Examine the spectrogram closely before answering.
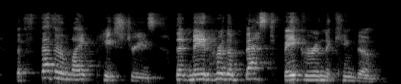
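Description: A woman with a fairly high pitch speaks in a room with audible echo and a quiet background. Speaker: high school teacher. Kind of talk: children's book read-aloud. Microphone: webcam.

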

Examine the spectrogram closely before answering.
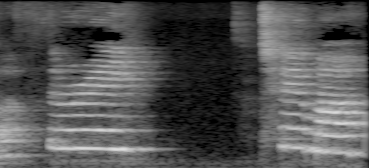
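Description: A woman's voice carries strong room echo. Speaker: fitness instructor. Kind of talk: exercise class instruction. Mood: cheerful, chatty. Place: gym. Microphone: camera far.

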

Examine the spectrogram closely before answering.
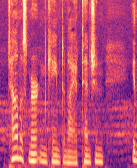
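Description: A man's voice sounds dry, with no echo. Faint music plays in the background. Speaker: documentary narrator, blog host. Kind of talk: documentary narration.

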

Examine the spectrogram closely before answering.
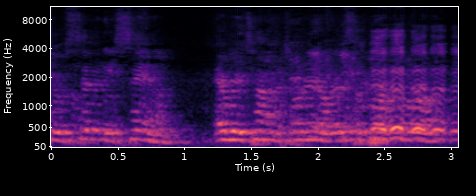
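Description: There is audible room echo around a man speaking at a high pitch. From Memphis, Tennessee. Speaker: stand-up comedian. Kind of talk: stand-up comedy bit to a live audience. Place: bar. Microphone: pa.

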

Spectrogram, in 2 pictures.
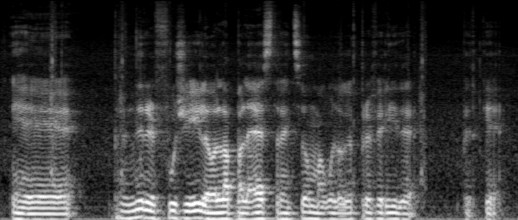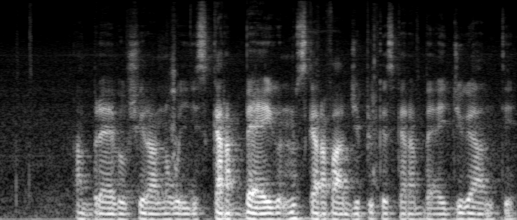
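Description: A man's fairly low voice at a moderate pace, monotone and flat in intonation, with audible room echo. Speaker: gaming YouTuber. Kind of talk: let's play commentary.

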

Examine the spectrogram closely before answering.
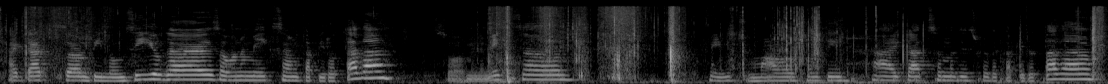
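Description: Over loud background noise, a woman speaks at a moderate pace with ordinary pitch variation. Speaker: home vlogger. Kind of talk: casual grocery haul vlog. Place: home room. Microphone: phone near.

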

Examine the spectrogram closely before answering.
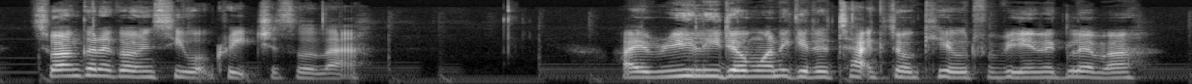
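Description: Very fast speech with fairly even intonation and long, frequent pauses, over music in the background. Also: woman, fairly high pitch for a woman. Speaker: gaming video creator. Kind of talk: gameplay commentary.

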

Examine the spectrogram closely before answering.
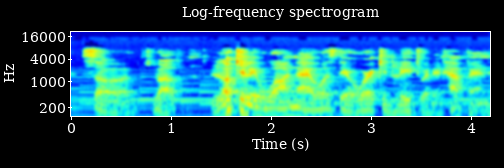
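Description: A man talks in a very deep, low voice. Music plays clearly in the background. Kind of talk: interview answer. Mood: calm, measured storytelling. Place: home room. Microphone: phone near.

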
